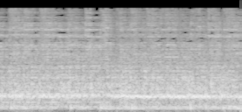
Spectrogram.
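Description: Chenda drums played together in a fast, unbroken stream of strokes, with a steady ringing tone running through the rhythm.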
